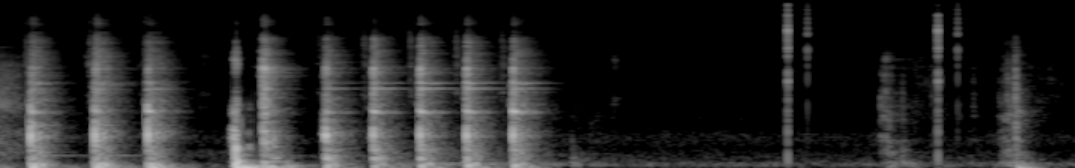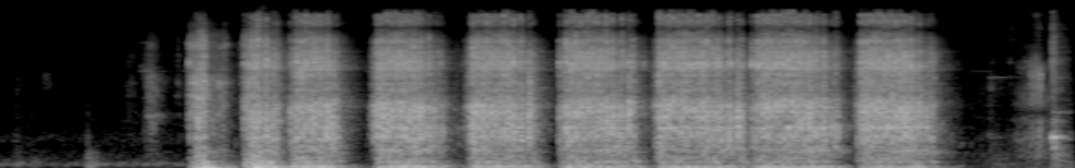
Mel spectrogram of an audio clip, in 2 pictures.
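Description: Impact wrench on an outboard motor, hammering to break the flywheel loose: bursts of rapid rattling rat-a-tat, loud and close, in several short runs at the start, then a quieter pause with clicks, then longer sustained bursts.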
